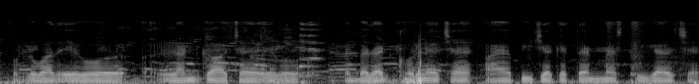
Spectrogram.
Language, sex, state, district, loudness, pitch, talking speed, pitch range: Maithili, male, Bihar, Begusarai, -27 LUFS, 95 Hz, 130 wpm, 90-95 Hz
